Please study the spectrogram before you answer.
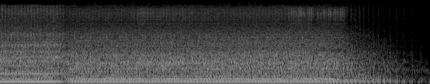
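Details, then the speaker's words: Snapper mower after full overdue maintenance, fitted with a new carburetor: engine runs steady but noticeably fast and busy for a few seconds before shutdown; speed set too high with the new carb, to be adjusted later. "engine seems to be running a bit faster with this new carb, so I'll adjust the speed later on"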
